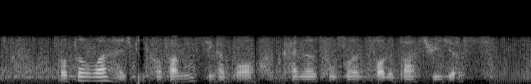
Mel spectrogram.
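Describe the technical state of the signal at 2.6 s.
At 2.6 s the Bluetooth headset link is just recovering from unconcealed packet loss between 2.55 and 2.58 s: roughly three short voice packets, about 11 ms of audio, never arrived and were filled with silence or an idle pattern. The speech breaks off with abrupt edges and returns briefly quieter.

Underneath, the Bluetooth CVSD headset codec is shaping everything. Its one-bit up/down coder, consistent with a 64 kbps link, has a step size that lags fast, loud changes. This leaves a band of about 300 Hz to 3.4 kHz, scratchy sibilance and a plainly audible granular hiss.

There is also a coarse, grainy distortion that moves with the level of the speech. The error sits only about 10 dB below the signal. That points to truncation to about 5 bits without dither, which is the likely cause.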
